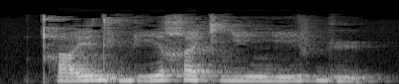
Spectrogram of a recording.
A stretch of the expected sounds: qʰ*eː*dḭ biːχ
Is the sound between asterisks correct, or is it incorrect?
correct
